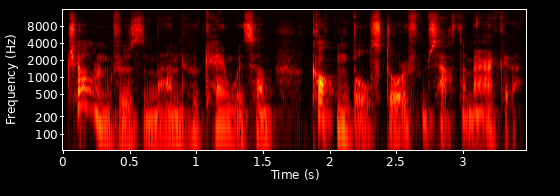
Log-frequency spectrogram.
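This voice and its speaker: A dry, disdainful man of science, put on by a male audiobook reader, gossips scornfully. His voice is gravelly and animated, with emphatic turns. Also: fairly low pitch, fast talker, full character voice. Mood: scornful, amused. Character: thin, dry, leathery scientific journalist, disdainful.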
